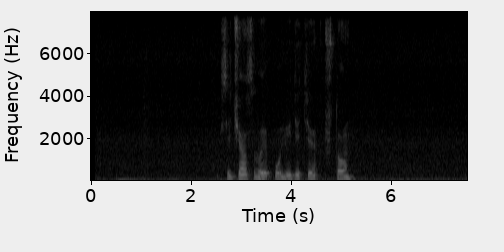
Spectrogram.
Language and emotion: Russian, neutral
